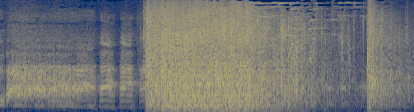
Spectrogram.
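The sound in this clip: Rapid gunfire aimed at someone: a voice is heard, then a loud, dense burst of shots lasting about two seconds, followed by another sharp burst near the end.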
